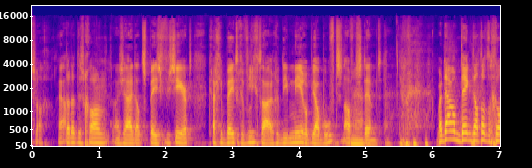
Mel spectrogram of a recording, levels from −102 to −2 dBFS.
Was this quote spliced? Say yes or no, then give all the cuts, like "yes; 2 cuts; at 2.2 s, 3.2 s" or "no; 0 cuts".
yes; 2 cuts; at 1.1 s, 5.3 s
